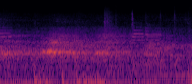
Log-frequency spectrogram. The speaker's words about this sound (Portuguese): E o cachorro latindo na rua.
